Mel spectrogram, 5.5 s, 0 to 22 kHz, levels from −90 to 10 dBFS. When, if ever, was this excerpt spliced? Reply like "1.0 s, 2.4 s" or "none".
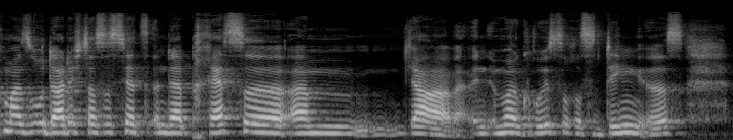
none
